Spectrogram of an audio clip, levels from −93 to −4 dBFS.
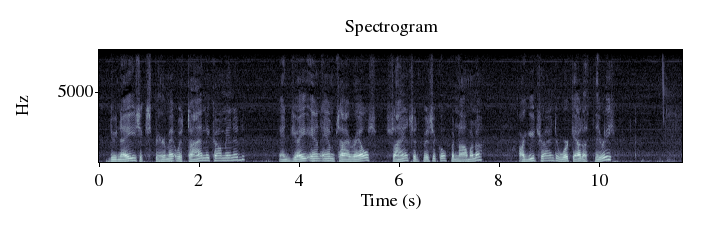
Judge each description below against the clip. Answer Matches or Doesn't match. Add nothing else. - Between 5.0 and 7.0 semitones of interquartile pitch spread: Matches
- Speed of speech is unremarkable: Doesn't match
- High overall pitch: Doesn't match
